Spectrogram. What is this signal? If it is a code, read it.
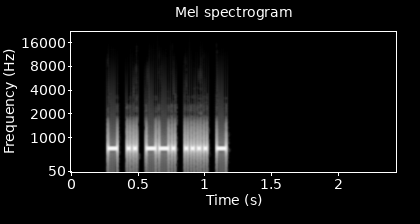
Morse code, heard as a keyed tone, about 50 wpm, 700 Hz. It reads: TIGHT
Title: Top 1751-2000 Words 50wpm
